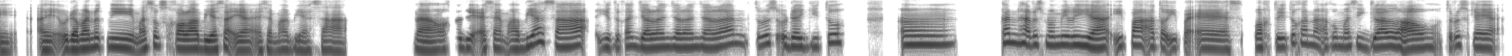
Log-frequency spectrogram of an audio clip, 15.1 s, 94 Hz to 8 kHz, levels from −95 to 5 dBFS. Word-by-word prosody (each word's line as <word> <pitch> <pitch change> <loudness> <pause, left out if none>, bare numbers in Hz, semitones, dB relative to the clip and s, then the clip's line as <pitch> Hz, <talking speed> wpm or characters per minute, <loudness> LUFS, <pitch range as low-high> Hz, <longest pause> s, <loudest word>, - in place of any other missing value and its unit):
e - - -7 0.2
udah 165 -1 +5
manut 185 +3 +4
nih, 185 -4 +2
masuk 175 +9 -1
sekolah 175 -4 +4
biasa 165 0 +2
ya 150 0 +1
SMA 155 +1 -4
biasa. 150 -1 -3 0.7
Nah, 155 0 +3
waktu 195 - -12
di - - +1
SMA 170 -1 -2
biasa 225 -4 +3
gitu 180 0 -6
kan, 205 0 -3
jalan 190 +1 +1
jalan 190 0 0
jalan, 220 +7 0
terus 245 +4 -3
udah 205 -2 0
gitu, 205 +8 -4 0.6
mmm, 235 +1 0 0.4
kan 275 +1 +3
harus 230 0 +2
memilih 230 +1 0
ya 185 -2 +6
IPA 220 +3 0 0.2
atau - - -2
IPS, 170 -1 -2
waktu 190 +1 -2
itu - - -5
karena 220 -6 -2
aku 205 - -8
masih 200 0 -5
galau, 195 -1 +3
terus 220 +1 -6
kayak 185 -2 -1
195 Hz, 155 wpm, -22 LUFS, 175-220 Hz, 0.7 s, ya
